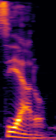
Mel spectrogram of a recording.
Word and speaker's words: Seattle: Right, so you might notice there that there are two T's in that word, and no native speaker is going to pronounce either of them. It's Seattle.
